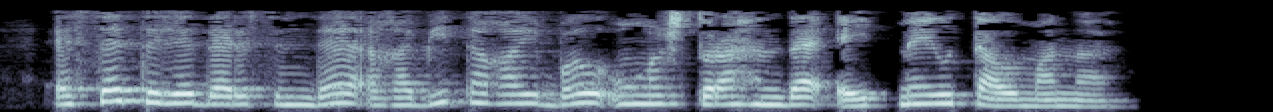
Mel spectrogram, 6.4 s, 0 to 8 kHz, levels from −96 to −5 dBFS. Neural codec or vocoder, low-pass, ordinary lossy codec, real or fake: none; 7.2 kHz; MP3, 24 kbps; real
